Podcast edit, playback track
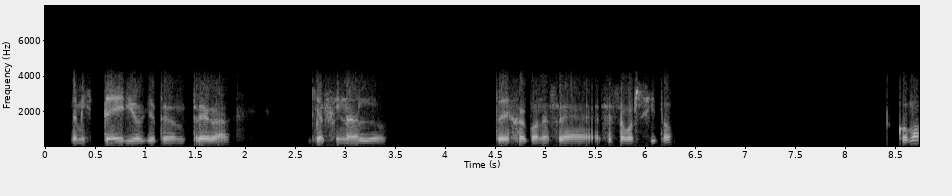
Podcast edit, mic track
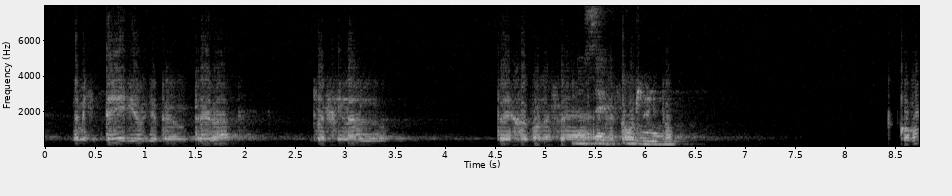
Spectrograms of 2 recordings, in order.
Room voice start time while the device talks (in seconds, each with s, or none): 5.2 s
